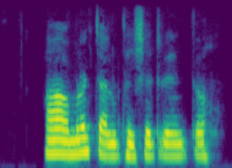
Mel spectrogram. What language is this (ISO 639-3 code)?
guj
